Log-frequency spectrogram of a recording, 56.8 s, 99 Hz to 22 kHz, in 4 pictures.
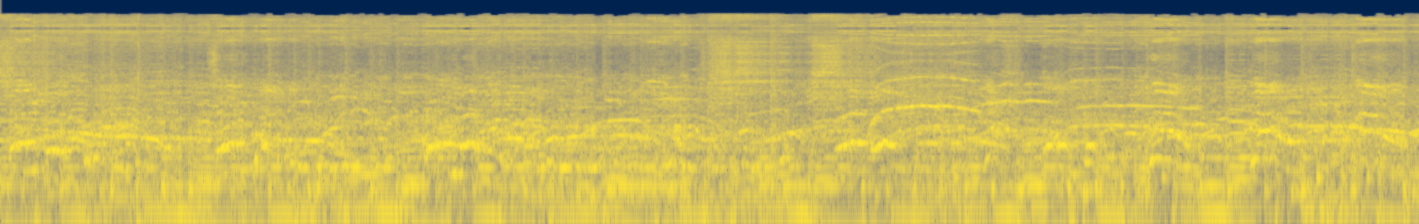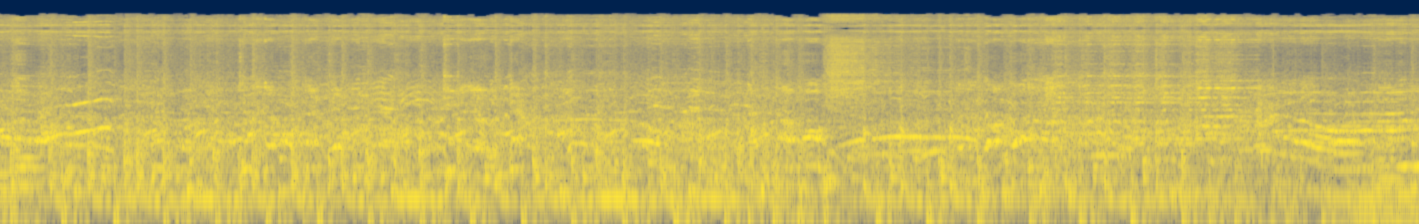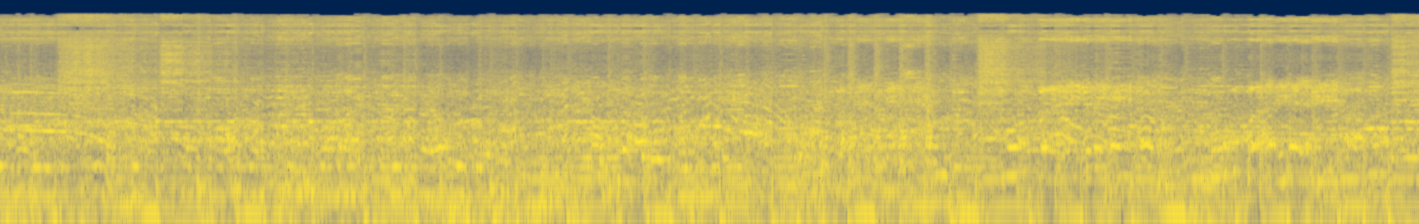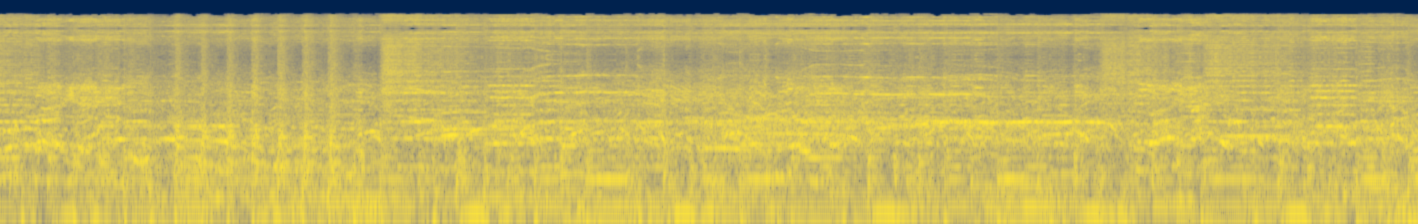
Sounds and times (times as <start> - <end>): Blues: 0.0 - 56.7
Shout: 0.0 - 56.7.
